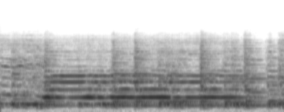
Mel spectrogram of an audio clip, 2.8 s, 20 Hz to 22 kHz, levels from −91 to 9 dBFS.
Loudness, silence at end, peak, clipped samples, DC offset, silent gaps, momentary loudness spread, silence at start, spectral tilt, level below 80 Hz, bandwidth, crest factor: -18 LUFS; 0 s; -4 dBFS; under 0.1%; under 0.1%; none; 5 LU; 0 s; -7 dB/octave; -62 dBFS; 5.4 kHz; 14 dB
